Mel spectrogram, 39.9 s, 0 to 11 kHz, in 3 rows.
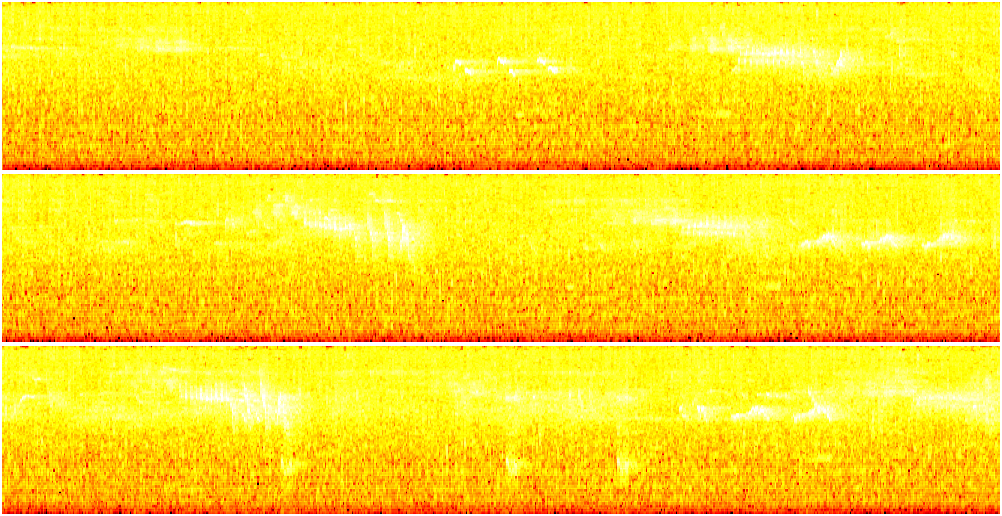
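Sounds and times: stream running: 0.0s - 39.9s
small birds chirping: 26.9s - 32.0s, 32.6s - 37.8s.

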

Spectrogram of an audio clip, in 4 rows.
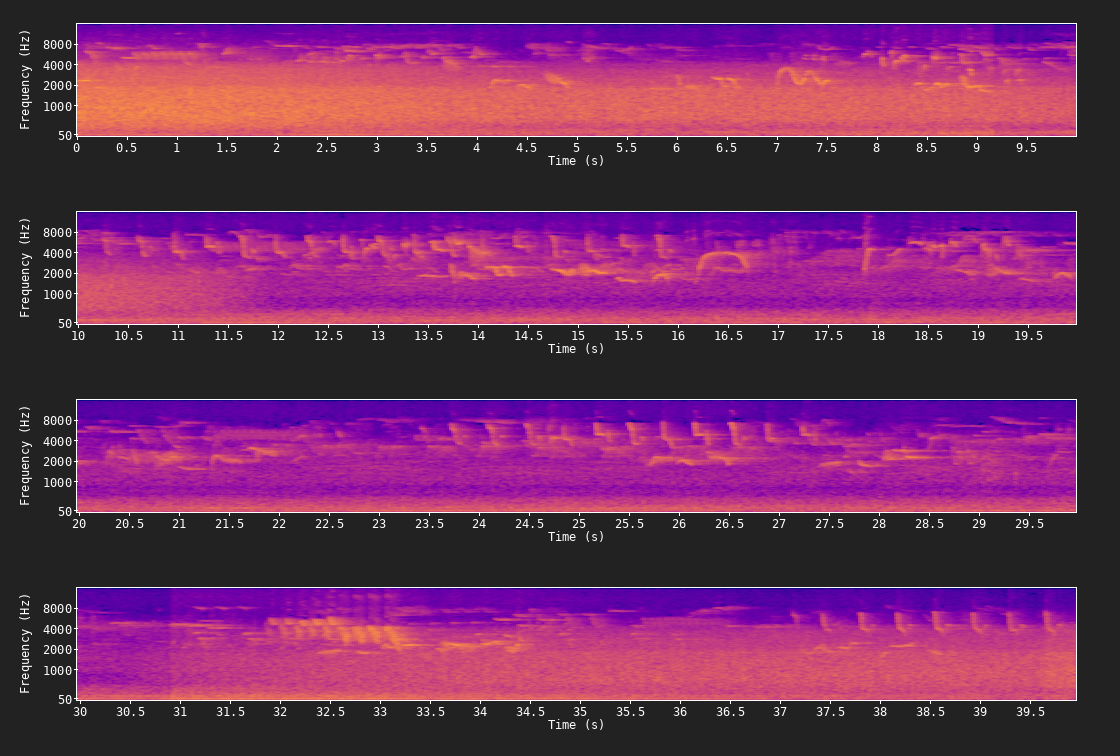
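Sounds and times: steady hiss: 0.0s - 12.0s, 30.9s - 39.9s
birds singing and chirping: 0.0s - 12.1s, 31.0s - 39.9s.

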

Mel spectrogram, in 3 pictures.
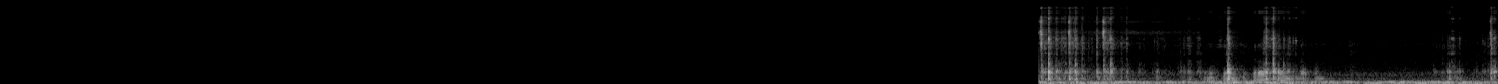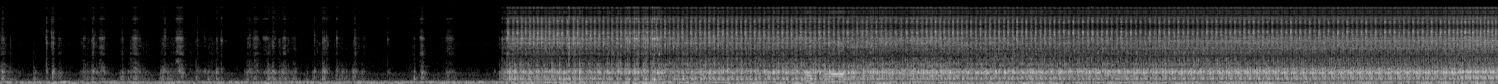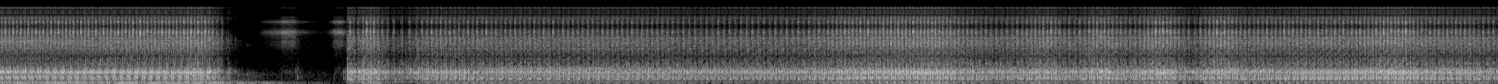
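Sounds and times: flywheel clicks: 20.0s - 32.3s, 33.4s - 44.9s
air engine hissing and pulsing: 20.0s - 44.9s.

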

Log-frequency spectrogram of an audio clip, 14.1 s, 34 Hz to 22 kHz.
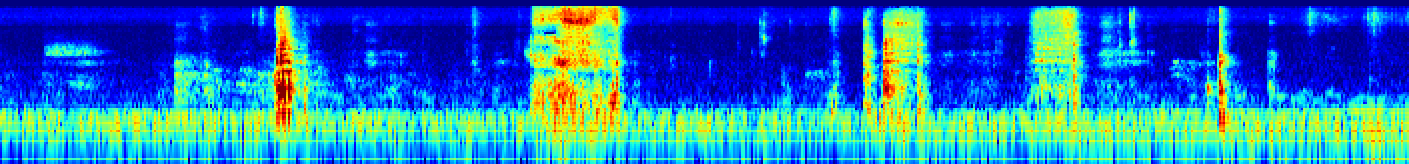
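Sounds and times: slurping through a straw: 5.3s - 6.3s, 10.2s - 10.9s.

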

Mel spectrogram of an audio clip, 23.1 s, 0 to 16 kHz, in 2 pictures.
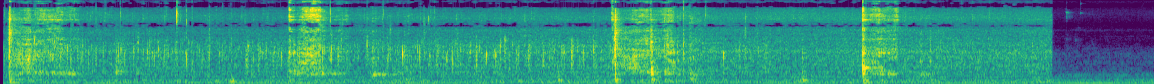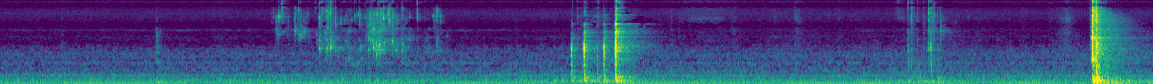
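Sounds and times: metal spoon scraping a pan: 0.0s - 1.3s, 2.7s - 4.0s, 6.0s - 7.2s, 8.5s - 9.6s
water bubbling at a boil: 0.0s - 10.6s.

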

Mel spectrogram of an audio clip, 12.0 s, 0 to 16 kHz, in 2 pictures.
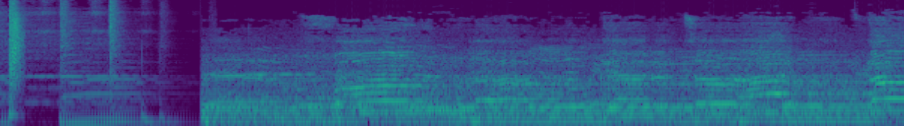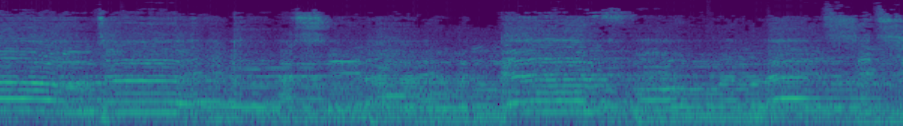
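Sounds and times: drums: 0.0s - 2.4s
live band playing: 0.0s - 2.4s
low bass notes: 0.0s - 12.0s
man singing into a microphone: 1.4s - 12.0s.

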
